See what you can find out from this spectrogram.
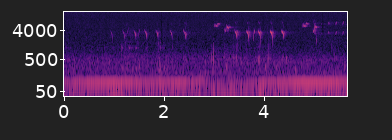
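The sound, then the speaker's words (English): A type 2 bird's song phrase given in flight on approach to the top of a Doug fir: a quick series of sharp, high, downslurred chirps in two bursts, the second louder and denser, over a steady low hum. No one speaks. “That sounds like there may be a type 2 bird around here.”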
